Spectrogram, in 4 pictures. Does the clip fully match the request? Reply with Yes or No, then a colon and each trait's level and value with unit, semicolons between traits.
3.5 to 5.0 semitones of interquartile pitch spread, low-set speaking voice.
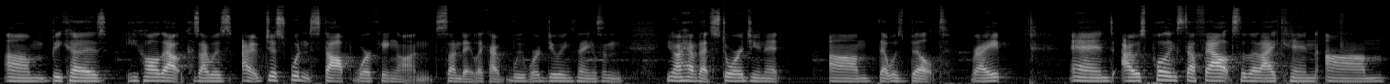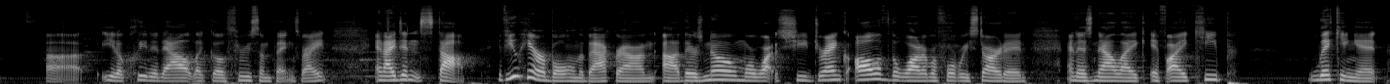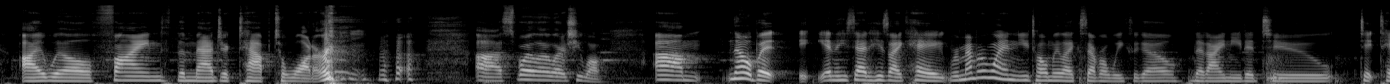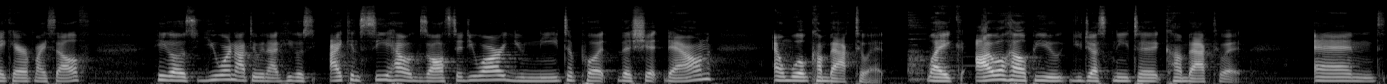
No: average, 3.9 semitones; medium, 165 Hz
